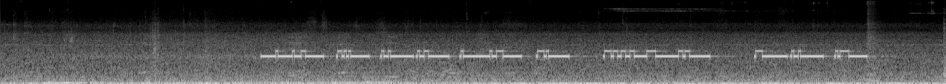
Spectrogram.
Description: TTY/TDD text telephone tones (45.45 baud Baudot), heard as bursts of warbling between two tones, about 400 Hz shift, 1600 Hz centre, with street noise. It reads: UR2AH IOLM3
